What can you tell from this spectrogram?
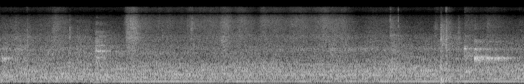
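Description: Rubbing and handling noise on a handheld camera's microphone, with a few sharp clicks, over a steady low hum.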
